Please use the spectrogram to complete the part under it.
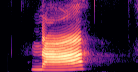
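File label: "nan2", Mandarin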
